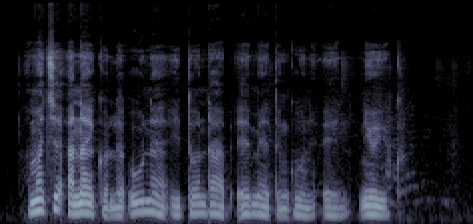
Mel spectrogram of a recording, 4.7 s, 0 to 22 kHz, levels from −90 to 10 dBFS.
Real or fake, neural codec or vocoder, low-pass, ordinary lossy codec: real; none; none; none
